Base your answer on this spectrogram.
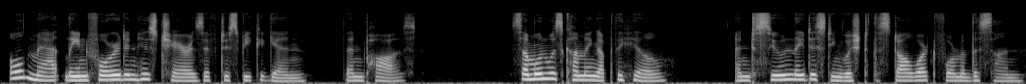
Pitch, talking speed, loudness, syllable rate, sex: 195 Hz, 175 wpm, -18 LUFS, 5.0 syllables/s, female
